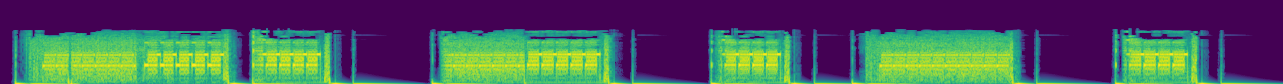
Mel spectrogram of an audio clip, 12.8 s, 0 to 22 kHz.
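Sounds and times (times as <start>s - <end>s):
1721 MHz signal: 0.2s - 3.4s, 4.3s - 6.2s, 7.1s - 8.0s, 8.6s - 10.2s, 11.2s - 12.1s.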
